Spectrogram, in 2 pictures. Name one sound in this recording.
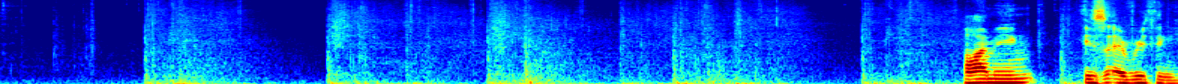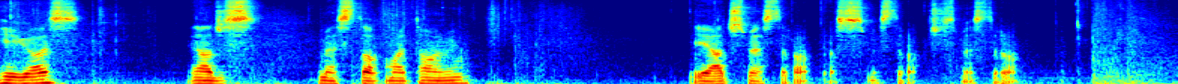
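A futuristic gun fires several shots with sharp electronic bursts.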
